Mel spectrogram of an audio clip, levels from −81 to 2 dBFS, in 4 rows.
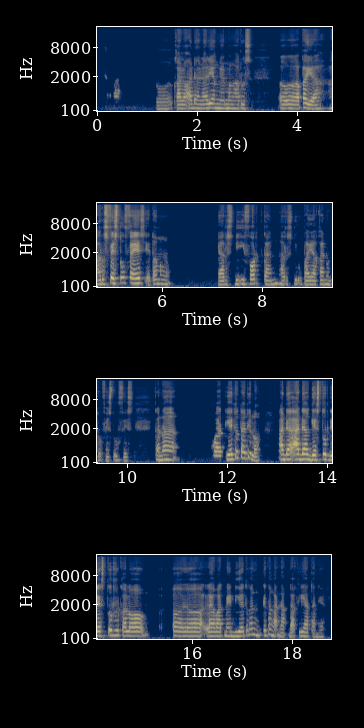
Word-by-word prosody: Iya. - - -24 0.9
Betul, 155 0 -12
kalau 180 0 -2
ada 190 +3 -2
hal-hal 185 +1 -3
yang 200 - -4
memang 185 0 -5
harus, 180 -1 -4 0.7
eee, 180 0 -2
apa 220 +1 +1
ya 175 -4 +2 0.3
harus 190 +2 +4
face 235 -2 +10
to 250 - -1
face, 235 0 +8
itu 165 - -7
memang, 210 -1 -7 1.0
ya 170 0 -1
harus 180 +1 -2
di-effort-kan, 195 -1 -3 0.2
harus 180 -1 -7
diupayakan 190 -2 -4
untuk - - -11
face 170 0 -2
to - - -9
face, 170 - -6 0.5
karena 210 - -1 0.7
buat 200 -1 0
ya 220 +1 +5
itu 310 - -2
tadi 280 -2 +1
loh, 175 0 -4 0.4
ada 225 +1 +5 0.2
ada 240 0 +6
gestur-gestur 210 +1 +4
kalau, 205 - 0 0.5
eee, 200 -1 -1 0.2
lewat 195 0 +1
media 195 +1 -1
itu 235 - -10
kan 265 -4 -5
kita 230 +2 -5
nggak 225 0 -4
na 170 - -5
nggak - - -5
kelihatan 185 -4 -5
ya. - - -28
195 Hz, 150 wpm, -22 LUFS, 180-210 Hz, 1.0 s, face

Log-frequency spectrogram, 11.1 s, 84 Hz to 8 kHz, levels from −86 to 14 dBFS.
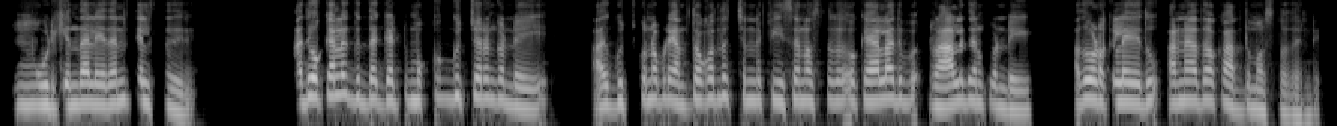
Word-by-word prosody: హ్మ్. 185 0 -3
ఉడికిందా? 190 +2 +2
లేదా? 190 +1 +2
అని 215 - -1
తెలుత్తది. 180 -7 -2 1.0
అది 215 +4 +2
ఒకేళ 250 +2 +4
గ - - 0
ద - - +5
గట్టి 210 0 -2
ముక్కకి 225 +2 -7
గుచ్చారనుకోండి. 220 -6 -1 0.6
అది 180 +1 +1
గుచ్చుకున్నప్పుడు 225 +3 -2
ఎంతో 190 +4 -1
కొంత 230 +1 0
చిన్న 215 -1 -2
పీస్ 210 0 -3
అన్నా 215 -1 0
వస్తది 210 +2 -9
కదా! - - -3
ఒకేళ 210 +2 +4
అది 220 - -3 0.3
రాలేదనుకోండి. 185 -4 +2 0.5
అది 225 - -1
ఉడకలేదు 210 -1 +2 0.2
అనేదొక 215 +1 +1
అర్థమొస్తదండి. 140 -7 -7
210 Hz, 150 wpm, -22 LUFS, 185-220 Hz, 1.0 s, ద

